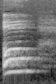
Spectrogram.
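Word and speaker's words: を: the next word is O which is a actually spelled wo in Japanese but it's pronounced o which can get pretty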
